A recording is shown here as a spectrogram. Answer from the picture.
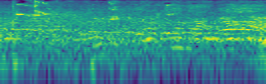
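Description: A basketball being dribbled on a hardwood arena court, over the steady noise of the crowd.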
